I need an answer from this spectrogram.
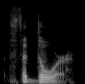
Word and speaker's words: Fedor: His name was Fedor. Chris Fedor. Well, it's spelled like Fader.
